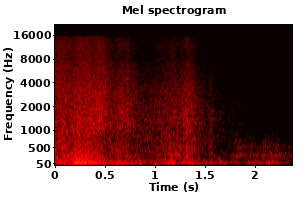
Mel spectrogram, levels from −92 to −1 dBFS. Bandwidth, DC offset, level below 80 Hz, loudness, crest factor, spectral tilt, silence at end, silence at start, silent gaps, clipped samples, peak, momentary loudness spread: 16 kHz; under 0.1%; -70 dBFS; -56 LUFS; 18 dB; -3 dB/octave; 0 s; 0 s; none; under 0.1%; -40 dBFS; 12 LU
